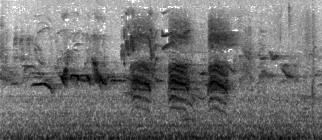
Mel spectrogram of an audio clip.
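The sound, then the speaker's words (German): A crow caws three times in a steady rhythm, harsh and raspy, over a constant low rumble, with a few thin bird chirps just before the calls. “Bei einer Krähenart in Australien dann hat man gefunden, dass die plötzlich viel häufiger am Strand aufgetreten sind”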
